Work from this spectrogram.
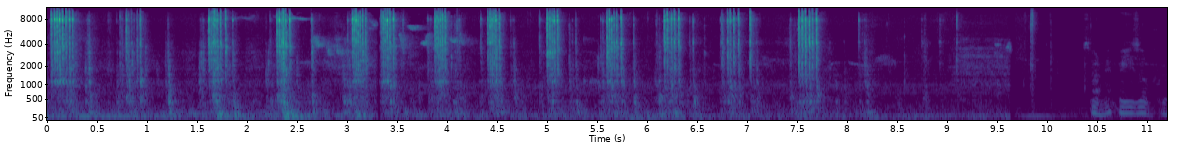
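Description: Ratchet tightening T50 Torx bolts on the rear suspension trailing arm of an MG TF, a run of rapid clicking bursts up close, with a voice speaking over the work before it stops.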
